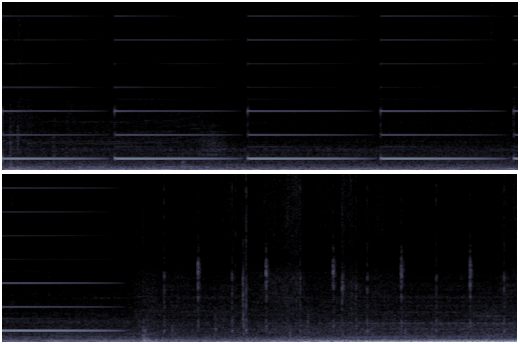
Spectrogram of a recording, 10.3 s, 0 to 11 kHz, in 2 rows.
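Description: A 2026 Jeep Grand Cherokee with the Hurricane turbo engine gives several evenly spaced interior chimes, then fires up and settles into a low, quiet idle that swells slightly toward the end.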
